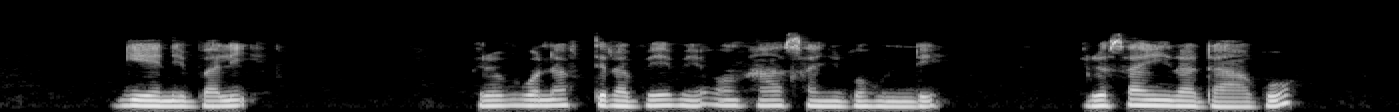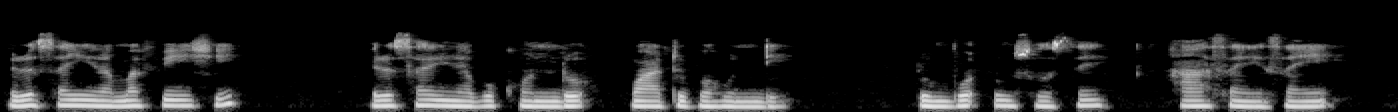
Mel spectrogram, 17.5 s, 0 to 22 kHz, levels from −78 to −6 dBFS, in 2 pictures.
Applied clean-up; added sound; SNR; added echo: none; none; none; none.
